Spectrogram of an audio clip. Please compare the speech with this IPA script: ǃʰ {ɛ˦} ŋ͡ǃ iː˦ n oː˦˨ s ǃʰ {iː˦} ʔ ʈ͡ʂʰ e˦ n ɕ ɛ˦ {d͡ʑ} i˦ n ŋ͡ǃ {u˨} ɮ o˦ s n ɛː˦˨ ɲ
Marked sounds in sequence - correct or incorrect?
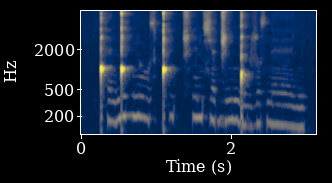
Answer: incorrect: ɛ˨, incorrect: i˦, incorrect: ɖ͡ʐ, correct

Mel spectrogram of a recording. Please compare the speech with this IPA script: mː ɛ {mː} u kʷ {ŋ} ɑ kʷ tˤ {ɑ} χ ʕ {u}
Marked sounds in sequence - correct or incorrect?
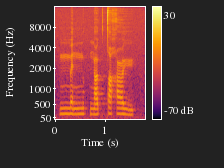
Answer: incorrect: nː, correct, incorrect: ʌ, incorrect: y

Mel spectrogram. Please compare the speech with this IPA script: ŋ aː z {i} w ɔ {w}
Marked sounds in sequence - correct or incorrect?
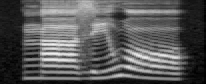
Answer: correct, incorrect: none

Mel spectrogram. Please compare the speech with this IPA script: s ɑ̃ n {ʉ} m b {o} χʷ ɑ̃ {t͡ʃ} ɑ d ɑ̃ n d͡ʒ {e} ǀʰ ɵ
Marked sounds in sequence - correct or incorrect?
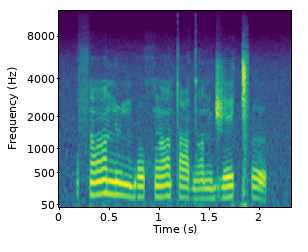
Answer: correct, correct, incorrect: t, correct

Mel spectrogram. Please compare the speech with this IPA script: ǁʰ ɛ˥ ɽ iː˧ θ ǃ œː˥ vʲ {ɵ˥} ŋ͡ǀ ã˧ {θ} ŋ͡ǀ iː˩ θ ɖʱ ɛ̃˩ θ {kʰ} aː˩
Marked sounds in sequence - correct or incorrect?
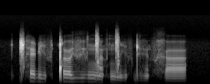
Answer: incorrect: o˥, correct, incorrect: x

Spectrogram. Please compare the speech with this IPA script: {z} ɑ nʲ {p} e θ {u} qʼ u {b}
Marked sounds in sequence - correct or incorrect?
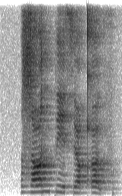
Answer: correct, correct, incorrect: ø, incorrect: f

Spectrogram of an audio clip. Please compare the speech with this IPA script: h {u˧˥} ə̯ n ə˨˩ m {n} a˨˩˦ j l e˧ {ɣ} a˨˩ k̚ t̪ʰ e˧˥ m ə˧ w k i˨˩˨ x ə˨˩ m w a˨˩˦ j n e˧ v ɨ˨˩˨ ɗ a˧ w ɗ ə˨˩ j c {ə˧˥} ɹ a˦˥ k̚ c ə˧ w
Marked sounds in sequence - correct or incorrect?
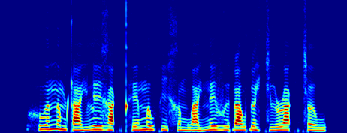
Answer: correct, incorrect: ʈ, correct, incorrect: ɨ˧˥

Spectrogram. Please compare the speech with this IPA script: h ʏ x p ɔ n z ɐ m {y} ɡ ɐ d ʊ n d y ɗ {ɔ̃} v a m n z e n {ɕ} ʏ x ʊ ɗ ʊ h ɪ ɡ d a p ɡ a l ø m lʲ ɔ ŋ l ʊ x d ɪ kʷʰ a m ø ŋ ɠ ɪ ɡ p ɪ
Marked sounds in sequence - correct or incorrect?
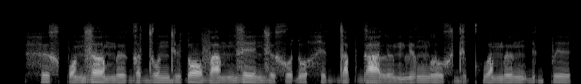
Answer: incorrect: ø, incorrect: ɔ, incorrect: z

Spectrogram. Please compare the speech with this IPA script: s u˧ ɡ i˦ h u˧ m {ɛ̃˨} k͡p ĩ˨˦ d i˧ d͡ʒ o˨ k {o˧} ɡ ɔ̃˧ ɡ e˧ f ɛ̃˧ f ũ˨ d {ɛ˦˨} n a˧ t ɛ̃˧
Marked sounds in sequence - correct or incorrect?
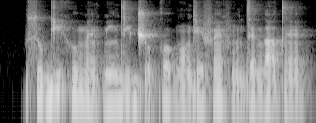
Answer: correct, correct, incorrect: ɛ˧

